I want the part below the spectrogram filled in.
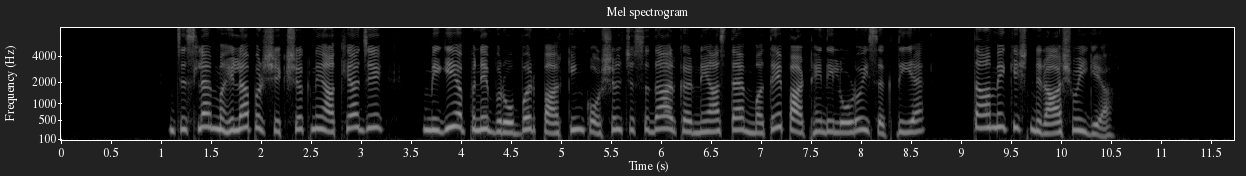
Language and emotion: Dogri, sad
